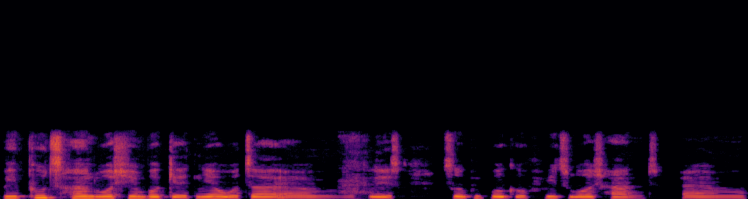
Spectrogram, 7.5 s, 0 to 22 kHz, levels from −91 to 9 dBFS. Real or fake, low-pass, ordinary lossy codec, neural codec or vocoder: real; none; none; none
